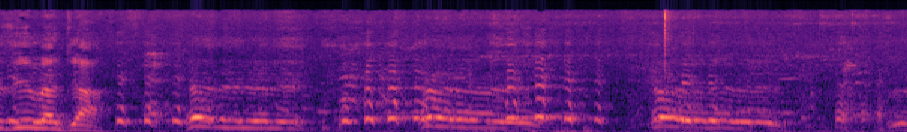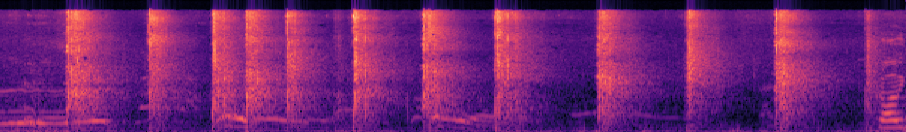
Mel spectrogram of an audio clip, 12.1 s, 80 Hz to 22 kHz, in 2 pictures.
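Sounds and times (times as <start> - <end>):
faint voices: 0.0 - 11.3
rope whips cracking: 6.5 - 12.0.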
